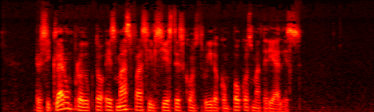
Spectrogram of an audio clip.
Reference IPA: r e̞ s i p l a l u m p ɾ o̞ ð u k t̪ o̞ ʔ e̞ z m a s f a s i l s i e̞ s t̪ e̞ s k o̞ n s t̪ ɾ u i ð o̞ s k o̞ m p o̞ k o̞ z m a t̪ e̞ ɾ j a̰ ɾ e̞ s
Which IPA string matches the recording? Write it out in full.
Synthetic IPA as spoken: r e̞ s i k l a ɾ u m p ɾ o̞ ð u k t̪ o̞ ʔ e̞ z m a s f a s i l s i e̞ s t̪ e̞ s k o̞ n s t̪ ɾ u i ð o̞ k o̞ m p o̞ k o̞ z m a t̪ e̞ ɾ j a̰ l e̞ s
